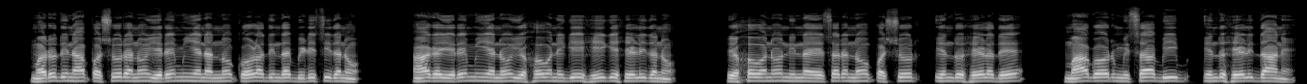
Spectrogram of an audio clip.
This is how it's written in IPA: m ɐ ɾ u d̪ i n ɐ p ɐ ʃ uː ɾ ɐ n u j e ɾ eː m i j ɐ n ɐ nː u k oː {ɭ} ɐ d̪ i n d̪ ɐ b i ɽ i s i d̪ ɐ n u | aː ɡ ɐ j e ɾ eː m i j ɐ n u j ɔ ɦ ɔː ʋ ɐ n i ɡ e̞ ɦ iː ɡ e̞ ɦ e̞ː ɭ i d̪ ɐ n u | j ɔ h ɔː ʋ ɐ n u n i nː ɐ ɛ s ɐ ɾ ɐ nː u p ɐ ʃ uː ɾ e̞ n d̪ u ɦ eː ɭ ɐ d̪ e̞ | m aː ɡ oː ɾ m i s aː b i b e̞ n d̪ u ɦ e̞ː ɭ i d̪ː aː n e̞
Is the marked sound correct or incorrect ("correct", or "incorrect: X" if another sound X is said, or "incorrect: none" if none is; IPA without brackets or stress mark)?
correct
